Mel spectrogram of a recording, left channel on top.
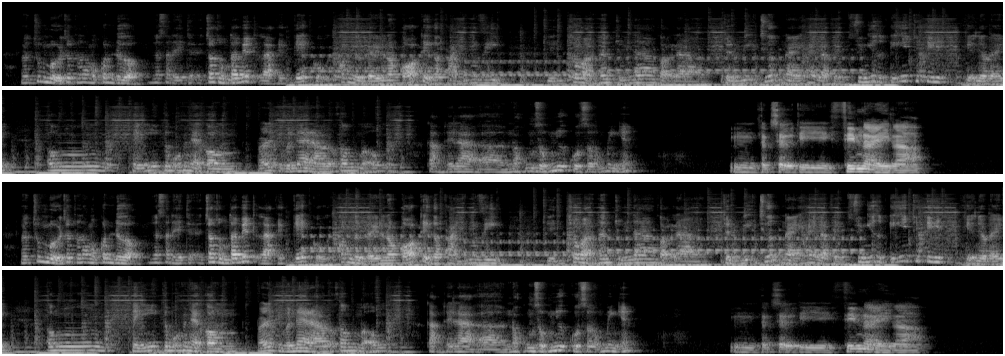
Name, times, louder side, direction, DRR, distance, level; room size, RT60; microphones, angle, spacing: voice 1, 0.2-16.3, right 2 dB, 80° right, 0.9 m, -26 dB
sound 1, 2.8-14.1, left 1 dB, 65° right, 1.9 m, -30 dB
sound 2, 3.0-8.6, right 2 dB, 45° right, 0.5 m, -32 dB
voice 2, 17.3-19.2, left 6 dB, 80° left, 0.5 m, -22 dB
3.8 x 3.2 x 2.5 m
head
